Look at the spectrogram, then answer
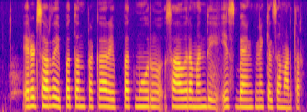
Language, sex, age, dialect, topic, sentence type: Kannada, female, 18-24, Northeastern, banking, statement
